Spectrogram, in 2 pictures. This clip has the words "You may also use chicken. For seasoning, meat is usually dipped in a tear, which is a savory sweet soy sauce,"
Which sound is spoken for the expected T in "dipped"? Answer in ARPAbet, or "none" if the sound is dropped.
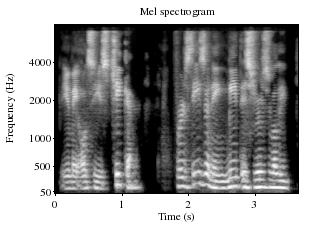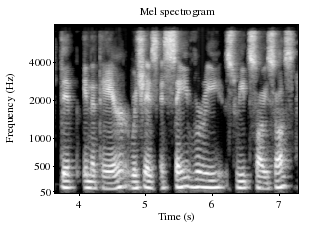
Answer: none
